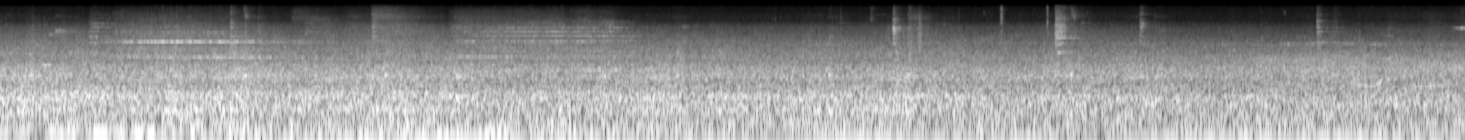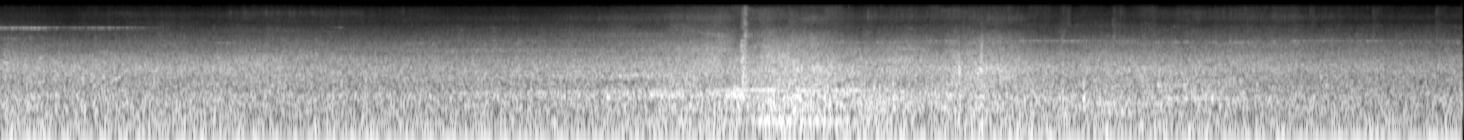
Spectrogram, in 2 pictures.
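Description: Train running through a railway yard, a steady rumble with two high-pitched squealing tones near the start and a louder surge about twenty-two seconds in as it passes closer.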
